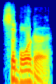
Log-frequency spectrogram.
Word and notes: suborder: American English

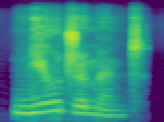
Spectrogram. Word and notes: nutriment: Indian

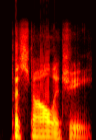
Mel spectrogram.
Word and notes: pestology: American English

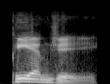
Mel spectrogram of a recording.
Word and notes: PMG: British English

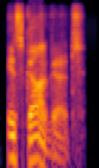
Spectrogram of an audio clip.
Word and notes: escargot: British English

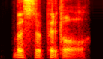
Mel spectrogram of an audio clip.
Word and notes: basipetal: British English

